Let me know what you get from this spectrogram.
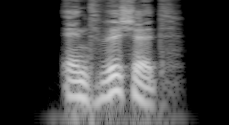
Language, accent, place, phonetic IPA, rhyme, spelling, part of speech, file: German, Germany, Berlin, [ɛntˈvɪʃət], -ɪʃət, entwischet, verb, De-entwischet.ogg
- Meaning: second-person plural subjunctive I of entwischen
